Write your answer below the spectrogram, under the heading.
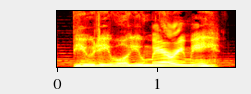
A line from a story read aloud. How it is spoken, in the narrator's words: the beast asked her in his terrible voice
